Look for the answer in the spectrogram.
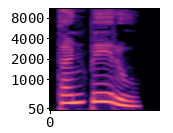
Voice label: "ತಣ್ಪೇರು", kannada

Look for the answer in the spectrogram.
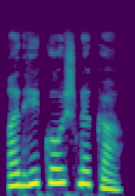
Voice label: "ಅಧಿಕೋಷ್ಣಕ", Kannada

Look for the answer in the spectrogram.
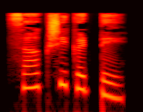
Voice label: "ಶಾಕಶಾಕಟ", Kannada

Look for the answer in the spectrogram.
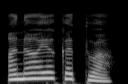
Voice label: "ಅನಾಯಕತ್ವ", Kannada

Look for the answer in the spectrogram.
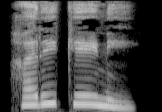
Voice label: "ಹೊರಗಣ", Kannada

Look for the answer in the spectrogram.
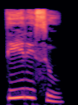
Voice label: "ತೀರಿಸು", Kannada

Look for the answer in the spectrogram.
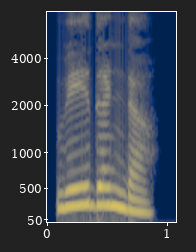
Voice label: "ವೇತಂಡ", kannada

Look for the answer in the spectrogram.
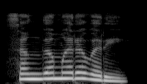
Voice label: "ಸಂಗಮರವರಿ", Kannada

